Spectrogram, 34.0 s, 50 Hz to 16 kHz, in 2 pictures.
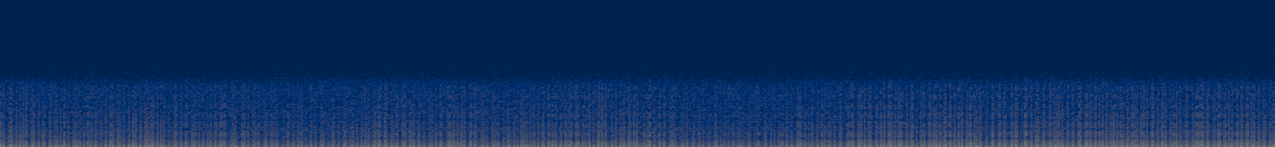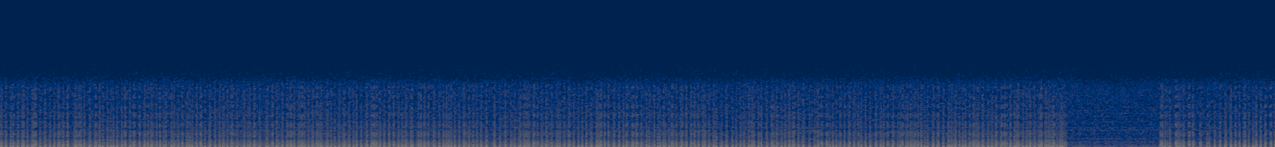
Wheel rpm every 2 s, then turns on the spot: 230, 230, 230, 230, 230, 240, 240, 230, 230, 220, 220, 230, 200, 130, 160, 220, 230.
none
